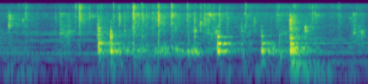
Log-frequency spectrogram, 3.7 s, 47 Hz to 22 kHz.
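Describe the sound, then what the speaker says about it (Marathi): Garlic pieces fry in about two spoonfuls of hot oil in a pan, giving a soft, close sizzle broken by several light scraping stirs that come and go in short bursts. "आता इथे मी पॅन मध्ये 2 चमचे तेल घेतलेलं आहे। ते ऑलमोस्ट गरम झालेलं आहे। त्याच्यामध्ये मी आता लसणाचे तुकडे टाकलेले आहेत।"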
